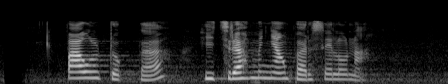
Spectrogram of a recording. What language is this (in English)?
Javanese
